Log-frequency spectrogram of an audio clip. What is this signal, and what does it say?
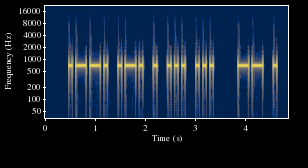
Morse code, heard as a keyed tone, about 17 wpm, 700 Hz. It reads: PRESS ME
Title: Sentences from Top 1000 Words - Review Part 1 - 17wpm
